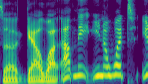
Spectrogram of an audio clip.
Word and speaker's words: Galois: It is galwa theory or I guess it would be gal. Galwa or galwa. Emphasize either syllable. The first word is capital g a l o i s. It looks like galois. My grandma's name was Lois. So she's a gallowis. No. Uh galwa theory noun from 1893.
